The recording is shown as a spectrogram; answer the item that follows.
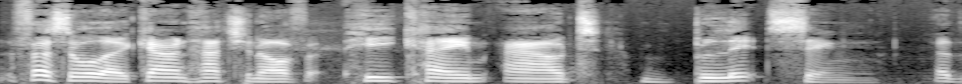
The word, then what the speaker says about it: Khachanov: Catherine, first of all, we're going to hear, as I said, from Andy Murray talking to you after his victory over Karen Khachanov a little bit later in this show.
